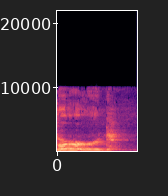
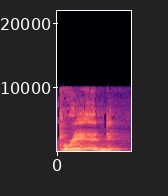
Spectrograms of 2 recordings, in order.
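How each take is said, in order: First: The r sound comes after the vowel. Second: The r sound comes before the vowel. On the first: This is the modern form. "Now we pronounce it bird" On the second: This is the old form. "It was brid"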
